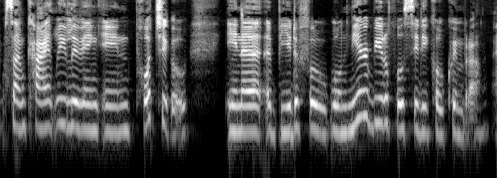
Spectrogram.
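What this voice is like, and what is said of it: Australian accent. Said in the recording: “you can hear from ... voice and her accent. She's very much Australian”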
